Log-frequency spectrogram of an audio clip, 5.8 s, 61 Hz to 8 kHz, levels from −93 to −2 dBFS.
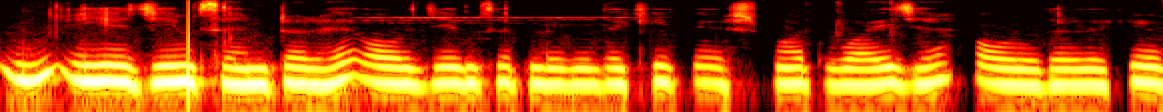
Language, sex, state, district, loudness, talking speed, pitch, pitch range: Hindi, female, Bihar, Muzaffarpur, -13 LUFS, 185 wpm, 215 Hz, 205-225 Hz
